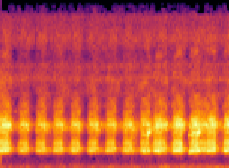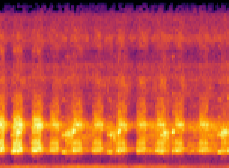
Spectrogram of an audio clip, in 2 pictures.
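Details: Frogs calling in the middle of the night, a dense chorus of rapid, pulsed croaks repeated about three to four times per second, each a raspy burst in the mid-to-high range, overlapping continuously with no other sounds.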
